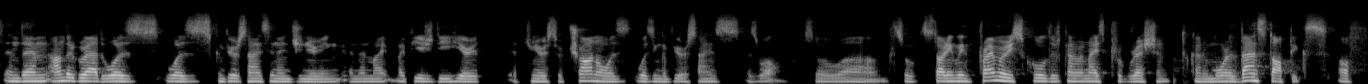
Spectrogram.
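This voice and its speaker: A man in his forties from Romania with a Romanian accent, a podcast guest answering in a measured way and repeating words as he thinks. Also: mid-range voice, level tone, creaky, no echo. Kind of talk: casual podcast interview.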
